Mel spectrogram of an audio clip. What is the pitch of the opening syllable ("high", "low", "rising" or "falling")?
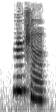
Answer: high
